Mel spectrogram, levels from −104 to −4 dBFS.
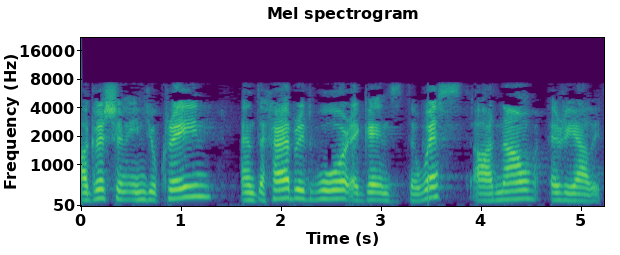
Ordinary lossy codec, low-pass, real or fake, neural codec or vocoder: none; 7.2 kHz; real; none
